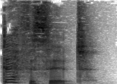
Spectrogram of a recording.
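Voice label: "deficit", British English, dictionary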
